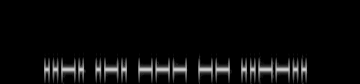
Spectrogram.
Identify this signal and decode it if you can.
Morse code, heard as a keyed tone, about 28 wpm, 700 Hz. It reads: FROM?
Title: 3x Word-Spacing - Sentences from Top 400 Words - 28wpm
